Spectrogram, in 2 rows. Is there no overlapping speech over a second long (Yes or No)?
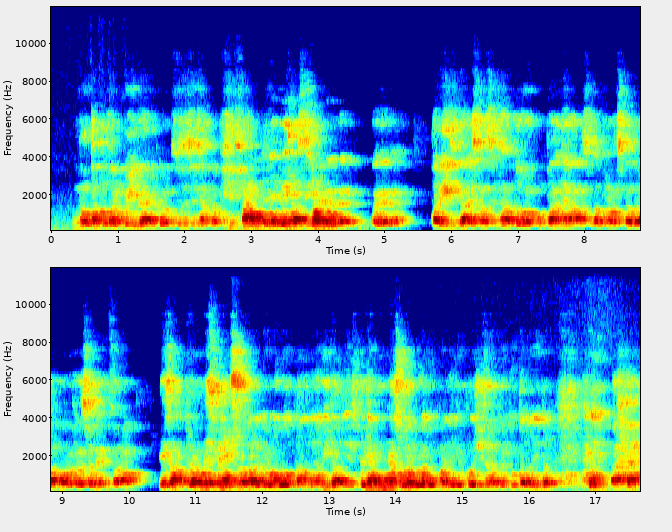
No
